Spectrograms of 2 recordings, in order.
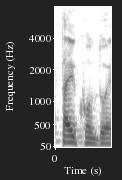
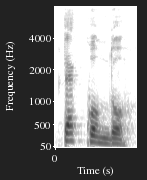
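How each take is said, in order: First: The first syllable is read as it is spelled. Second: The first syllable follows the Korean pronunciation. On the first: This is the early, popular way of saying it. The speaker calls it wrong. "não é taekwondo" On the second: This is how Koreans say it. The speaker calls it right. "é taekwondo"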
